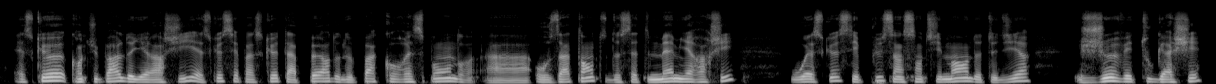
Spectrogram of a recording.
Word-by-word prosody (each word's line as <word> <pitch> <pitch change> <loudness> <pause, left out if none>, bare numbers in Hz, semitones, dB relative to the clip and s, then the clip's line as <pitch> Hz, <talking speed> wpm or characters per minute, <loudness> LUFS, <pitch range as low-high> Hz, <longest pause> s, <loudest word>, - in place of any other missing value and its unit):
Est-ce 120 -3 -6
que, 170 +4 +5
quand 125 - 0
tu 125 +4 -5
parles 140 +6 +2
de 130 -4 +4
hiérarchie, 115 +6 0
est-ce 115 -8 -1
que 145 - -1
c'est 145 -1 -3
parce 110 -3 -4
que 140 - -1
tu 135 -4 -2
as 105 - +3
peur 140 +7 0
de 125 - -2
ne 110 -1 -1
pas 130 +6 -1
correspondre 125 -1 -1
à 95 0 -4
aux 105 -1 -1
attentes 145 +7 0
de 105 +2 -5
cette 110 0 -4
même 130 +5 +5
hiérarchie? 130 - -1 0.5
Ou 115 +2 0
est-ce 120 -2 0
que 165 - -1
c'est 140 -8 -2
plus 170 - -4
un 120 -1 +2
sentiment 120 +5 +1
de 120 -5 0
te 105 0 -6
dire: 135 +11 0 0.5
«je 105 +7 +2
vais 135 -5 +4
tout 130 - -6
gâcher?» 120 +7 +1
125 Hz, 195 wpm, -24 LUFS, 110-140 Hz, 0.5 s, que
